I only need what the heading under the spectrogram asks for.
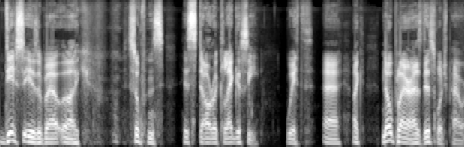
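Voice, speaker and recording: A man with an Irish accent, medium in pitch, at a moderate pace with ordinary pitch variation, in a very clean recording with a silent background and a dry, close sound with no echo. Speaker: football journalist. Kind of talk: casual chat.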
